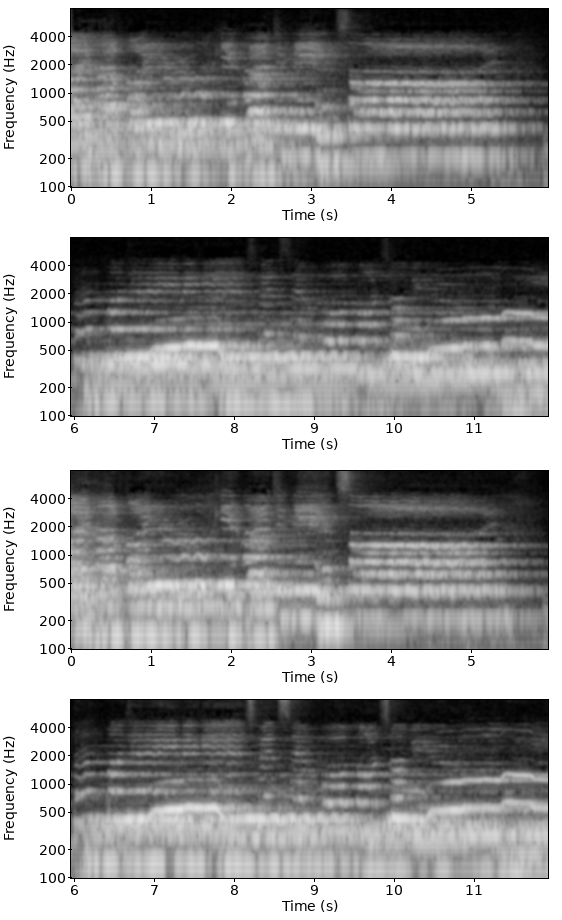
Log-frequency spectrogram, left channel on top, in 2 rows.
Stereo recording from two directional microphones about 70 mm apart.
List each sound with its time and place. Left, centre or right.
0.0 s choir: left
4.0 s music: left
6.4 s music: left
9.9 s a capella: left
